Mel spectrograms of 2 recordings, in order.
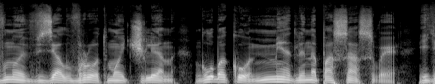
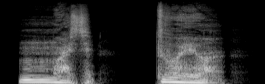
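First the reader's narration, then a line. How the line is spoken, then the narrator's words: Strained, forced out. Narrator (Russian): Выдавил я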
